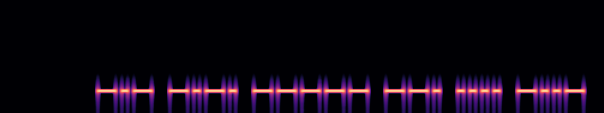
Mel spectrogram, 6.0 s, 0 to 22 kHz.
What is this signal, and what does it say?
Morse code, heard as a keyed tone, about 20 wpm, 700 Hz. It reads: KC0GHX
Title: USA Call Signs Repeated 3x 20wpm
